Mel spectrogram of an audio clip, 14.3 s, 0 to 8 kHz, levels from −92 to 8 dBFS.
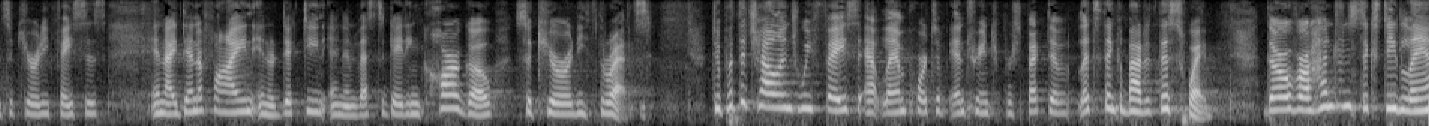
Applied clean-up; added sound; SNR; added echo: none; none; none; none.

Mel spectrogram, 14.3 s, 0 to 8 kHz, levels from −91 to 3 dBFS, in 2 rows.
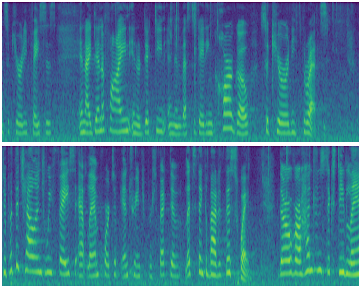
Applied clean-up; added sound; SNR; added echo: none; Crack; 19 dB; none.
